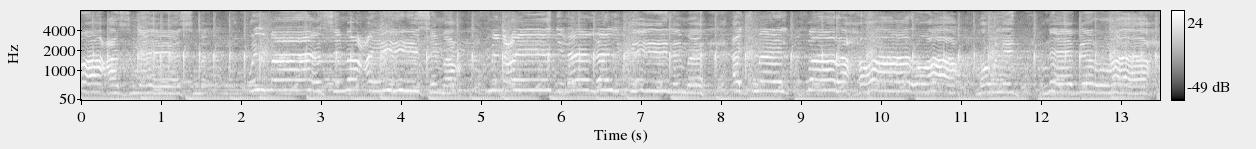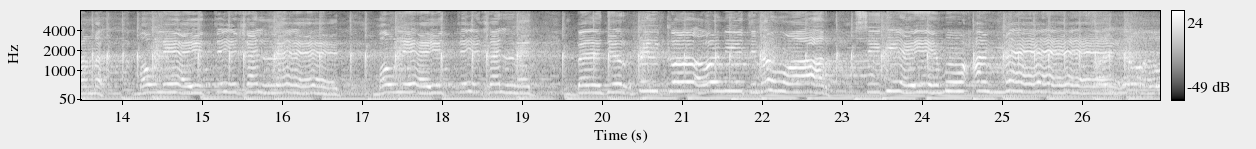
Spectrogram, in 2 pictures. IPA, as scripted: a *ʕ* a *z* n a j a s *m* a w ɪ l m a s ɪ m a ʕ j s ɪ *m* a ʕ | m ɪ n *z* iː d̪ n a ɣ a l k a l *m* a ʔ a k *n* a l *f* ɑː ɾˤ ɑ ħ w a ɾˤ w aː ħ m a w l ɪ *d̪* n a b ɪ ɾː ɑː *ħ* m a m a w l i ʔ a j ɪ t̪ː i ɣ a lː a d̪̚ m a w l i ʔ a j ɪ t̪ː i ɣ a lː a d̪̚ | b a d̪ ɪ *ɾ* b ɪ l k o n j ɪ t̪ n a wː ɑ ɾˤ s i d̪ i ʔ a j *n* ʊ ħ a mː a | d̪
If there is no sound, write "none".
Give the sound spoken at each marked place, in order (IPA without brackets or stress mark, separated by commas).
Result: ʕ, z, m, m, ʕ, m, m, f, d̪, ħ, ɾ, m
